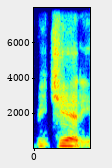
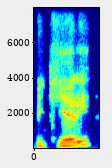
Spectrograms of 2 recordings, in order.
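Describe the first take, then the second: First: The name is pronounced the Mexican way. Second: The name is pronounced the Italian way. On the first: "the Mexican side says Bicheri" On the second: "Italian side of my family says Bicheri"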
